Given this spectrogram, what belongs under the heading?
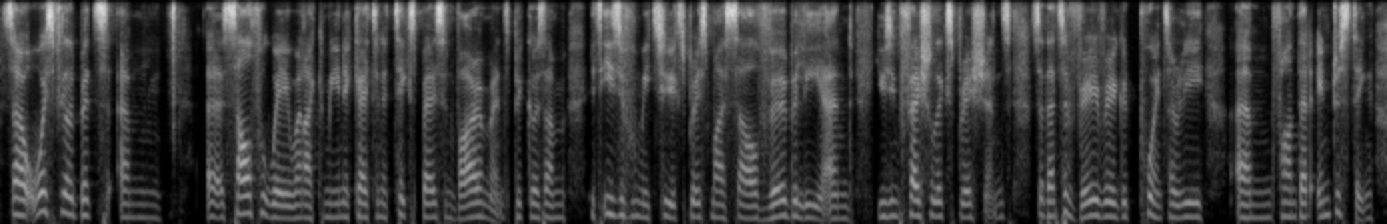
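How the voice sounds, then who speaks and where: In a South African accent, a woman talks at a fairly quick pace with a fairly low pitch. Her intonation is fairly even. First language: Afrikaans. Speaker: panel moderator. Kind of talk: panel discussion.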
